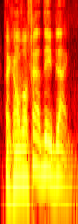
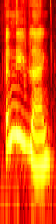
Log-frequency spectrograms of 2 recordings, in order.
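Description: First: Said in the usual way. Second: High, sneering mock plea; mock request. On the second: Host mimicking the campaign asking comics for jokes, sarcastic high voice. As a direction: parody a boss begging for jokes, pitch up. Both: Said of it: "puis tu dis".

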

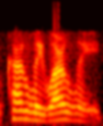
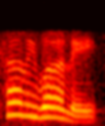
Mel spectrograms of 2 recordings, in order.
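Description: First: Slow, lower Scottish "curly whirly" with sounded r's; broad Scottish demo, low and slow; Scottish accent. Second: Lightly put-on English accent; imitated English accent. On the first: Shown as a demonstration. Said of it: "but we always go". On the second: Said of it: "English people are like".

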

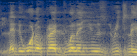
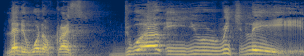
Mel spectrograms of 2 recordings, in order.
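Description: First: Brisk, run-through recitation; quick scripture repeat. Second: Stretched-out, deliberate recitation. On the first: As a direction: rattle the verse off in one fast run. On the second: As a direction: draw out "dwell in you richly" word by word. Scripture quoted slowly, then repeated. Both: Acted.

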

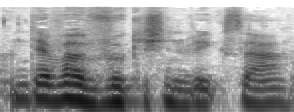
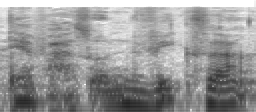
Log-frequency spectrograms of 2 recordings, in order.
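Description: First: Said in the usual way. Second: Hushed whispered insult; whispering. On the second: Real, not acted. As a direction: drop to a whisper.

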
